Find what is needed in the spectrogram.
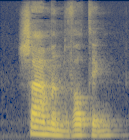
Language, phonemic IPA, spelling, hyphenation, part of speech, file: Dutch, /ˈsaː.mə(n)ˌvɑ.tɪŋ/, samenvatting, sa‧men‧vat‧ting, noun, Nl-samenvatting.ogg
- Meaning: a summary, a digest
